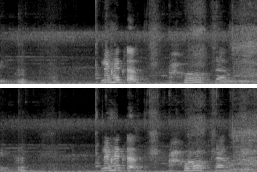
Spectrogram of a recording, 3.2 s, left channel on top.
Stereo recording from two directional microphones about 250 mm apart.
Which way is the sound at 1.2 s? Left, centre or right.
Centre.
